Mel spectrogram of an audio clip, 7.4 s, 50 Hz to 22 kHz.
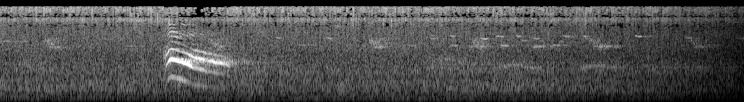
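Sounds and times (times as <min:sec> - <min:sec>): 
background hiss: 0:00.0 - 0:07.4
Eurasian jay making a nasal cat-like mew: 0:01.6 - 0:02.5.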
